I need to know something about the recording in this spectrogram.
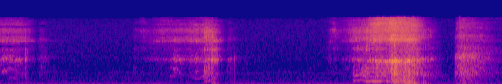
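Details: Rough, fluttering snores alternating with airy breaths out, building to a loud snore near the end; snoring recorded with the SnoreLab phone app.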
